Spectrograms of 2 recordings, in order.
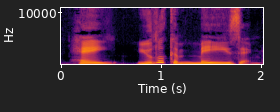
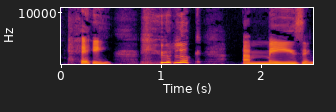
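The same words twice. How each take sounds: First: It is spoken in an American accent. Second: It is spoken in a non-American accent. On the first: The speaker calls it wrong. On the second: The speaker calls it right.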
